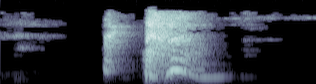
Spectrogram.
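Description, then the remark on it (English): A single loud sneeze with a short sharp intake followed by a bursting, breathy release, heard alone with no talking. “Bless you.”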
